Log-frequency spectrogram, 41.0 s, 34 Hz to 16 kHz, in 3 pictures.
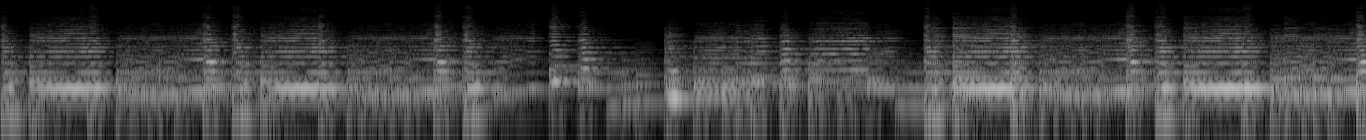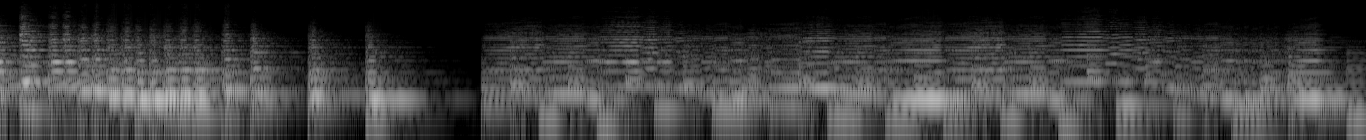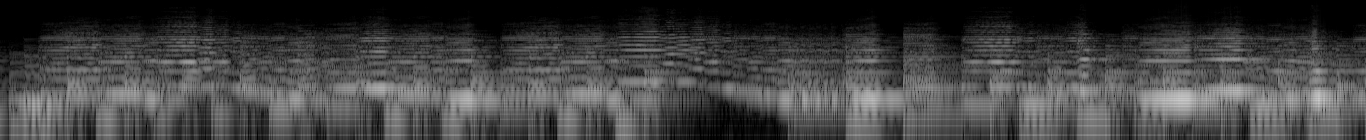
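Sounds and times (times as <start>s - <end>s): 
viola playing: 0.0s - 40.9s.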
